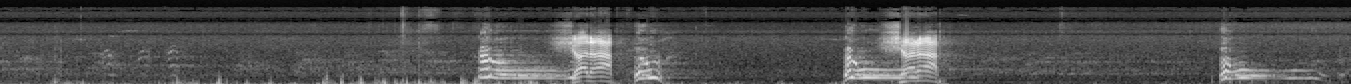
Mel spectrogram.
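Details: Hounds on a bear hunt near a fresh bear track: low talk and shuffling at first, then two long, wavering, rising-and-falling howls several seconds apart, and a shorter bay at the end.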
